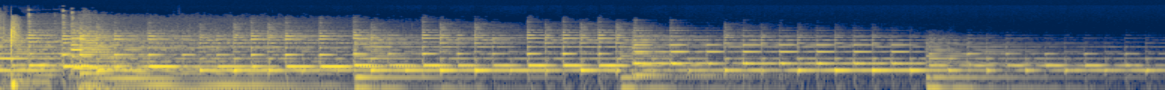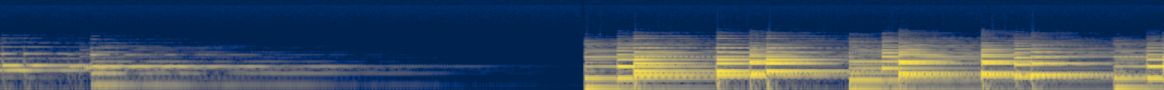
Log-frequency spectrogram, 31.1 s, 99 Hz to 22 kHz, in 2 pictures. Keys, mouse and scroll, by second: 2.0-3.5 right drag, 3.0 Tab, 5.5 Tab, 8.2 shift+Left, 13.5-15.1 right drag, 14.4 shift+s, 17.8-19.2 right drag, 18.6 Tab, 20.6 shift+s, 24.5 ctrl+h, 27.5 middle click, 28.6 Home, 30.9 Tab.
